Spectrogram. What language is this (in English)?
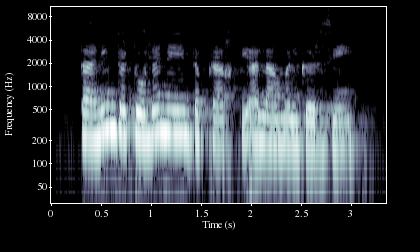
Pashto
